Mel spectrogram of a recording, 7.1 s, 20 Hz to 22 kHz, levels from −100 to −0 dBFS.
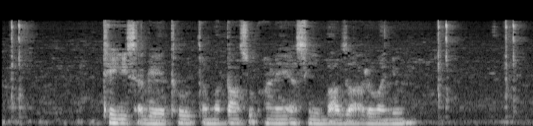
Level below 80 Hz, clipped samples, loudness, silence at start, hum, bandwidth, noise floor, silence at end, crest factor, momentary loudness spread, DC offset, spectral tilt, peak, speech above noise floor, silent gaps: -62 dBFS; under 0.1%; -24 LUFS; 0.05 s; none; 11.5 kHz; -57 dBFS; 0.2 s; 26 dB; 10 LU; under 0.1%; -3 dB/octave; 0 dBFS; 33 dB; none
